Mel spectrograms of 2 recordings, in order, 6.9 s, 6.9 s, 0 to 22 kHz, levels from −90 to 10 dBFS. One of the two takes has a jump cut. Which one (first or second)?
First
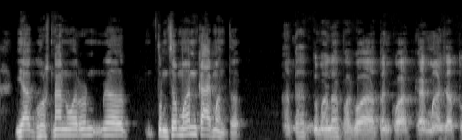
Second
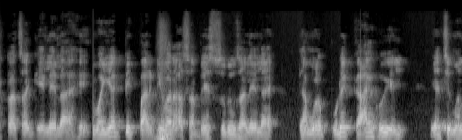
second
